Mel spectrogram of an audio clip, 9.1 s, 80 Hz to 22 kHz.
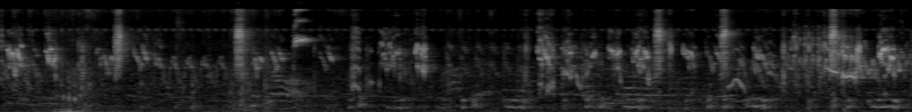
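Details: Budgerigars on June 7, 2024, Larkana, Sindh: busy overlapping chirps, squeaks and scratchy warbles from several birds, with a brief low thump and some faint muffled background sounds.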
